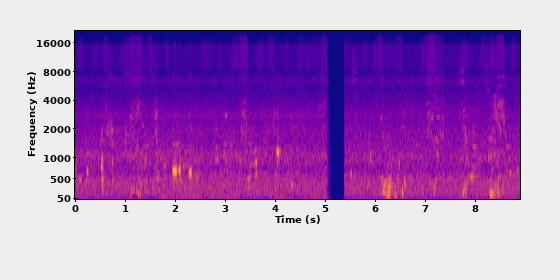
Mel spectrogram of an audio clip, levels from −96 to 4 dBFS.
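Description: It's a speech clip with one long network dropout from 5.01 to 5.39 s: the last sound smears into a fading buzz, then about 0.28 s of silence, and speech resumes with roughly 0.36 s missing, likely from packets lost in transit.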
